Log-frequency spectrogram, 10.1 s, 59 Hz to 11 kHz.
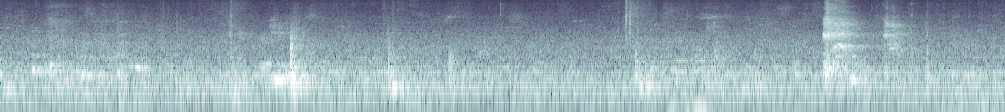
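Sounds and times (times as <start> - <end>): person coughing: 8.2 - 9.1.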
